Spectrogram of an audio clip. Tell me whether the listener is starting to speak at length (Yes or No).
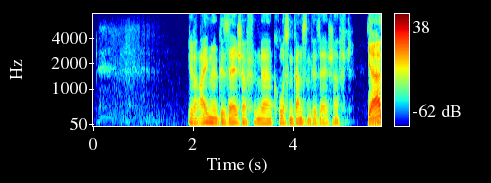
Yes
